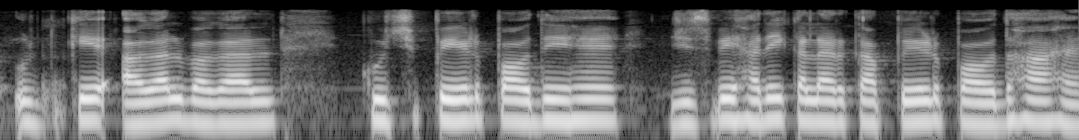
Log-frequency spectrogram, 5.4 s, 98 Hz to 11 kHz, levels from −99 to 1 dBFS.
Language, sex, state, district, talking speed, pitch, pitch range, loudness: Hindi, female, Chhattisgarh, Rajnandgaon, 135 wpm, 185 Hz, 180-195 Hz, -15 LUFS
